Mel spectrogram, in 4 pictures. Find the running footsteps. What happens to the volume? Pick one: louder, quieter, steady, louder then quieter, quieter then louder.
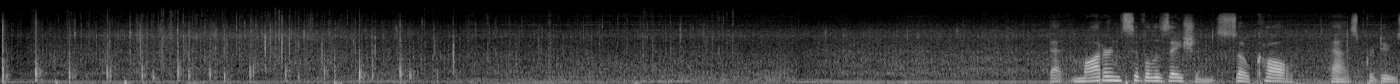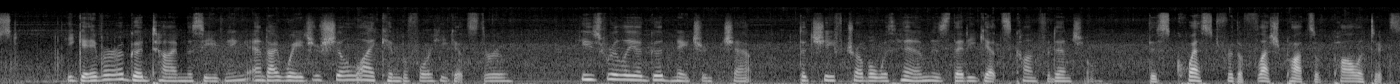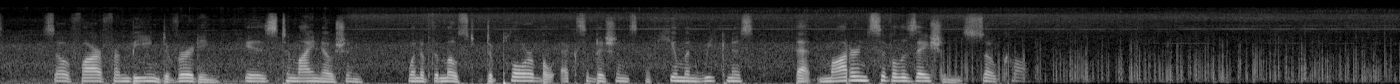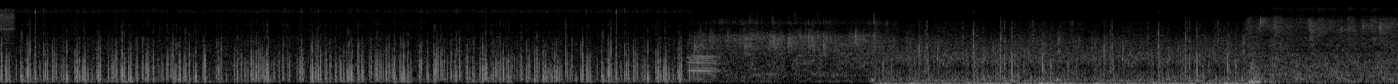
quieter then louder.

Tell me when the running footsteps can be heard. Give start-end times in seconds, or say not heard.
0.0-4.4.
